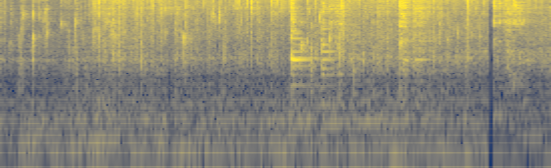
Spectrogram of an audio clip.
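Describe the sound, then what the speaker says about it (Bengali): Onions frying in a little oil in a wok for soya chilli give a continuous close hiss and sizzle, with louder crackling bursts about three and four seconds in. "কড়াইতে অল্প তেল দিয়ে এবার পেঁয়াজগুলো ছেড়ে দেব।"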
